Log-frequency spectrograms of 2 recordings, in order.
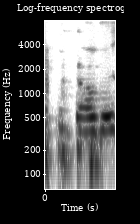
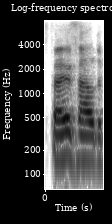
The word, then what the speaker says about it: Puyvelde: Puyvelde. Did I mispronounce the surname? If I did, I'm so No, it's sorry. okay. I Some don't say know. Puyvelde, some say it's Puyvelde, but it's okay, no problem.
